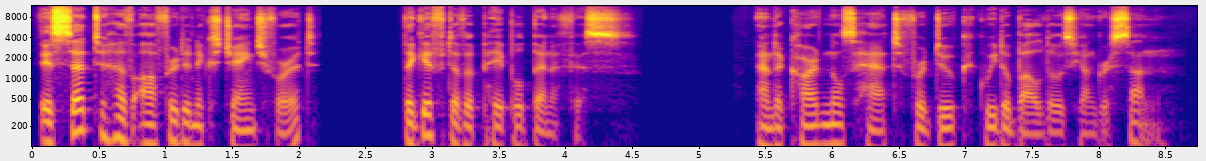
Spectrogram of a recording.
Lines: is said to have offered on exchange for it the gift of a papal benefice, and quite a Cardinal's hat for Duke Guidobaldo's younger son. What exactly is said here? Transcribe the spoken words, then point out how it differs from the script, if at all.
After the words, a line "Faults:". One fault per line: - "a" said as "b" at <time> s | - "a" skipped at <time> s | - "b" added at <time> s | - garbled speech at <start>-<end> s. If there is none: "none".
is said to have offered in exchange for it the gift of a papal benefice, and a Cardinal's hat for Duke Guidobaldo's younger son.
Faults:
- "on" said as "in" at 1.1 s
- "quite" skipped at 5.6 s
